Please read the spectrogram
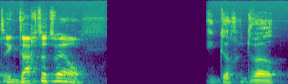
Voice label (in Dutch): "Dochut wel", Nieuw Lekkerlands dialect; dacht het wel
